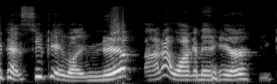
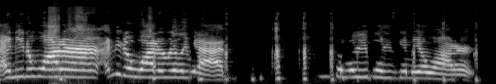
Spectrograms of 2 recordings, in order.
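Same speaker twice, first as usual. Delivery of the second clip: mock needy, desperate begging, repeated over and over; 4 semitones higher than usual. Retelling how she kept asking for water: imitating someone pleading for water. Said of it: "she's over there going".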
